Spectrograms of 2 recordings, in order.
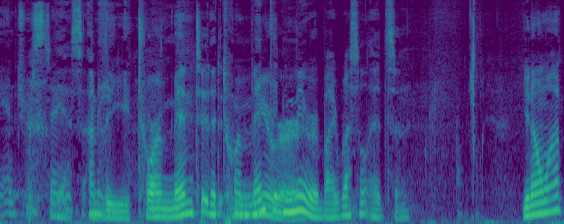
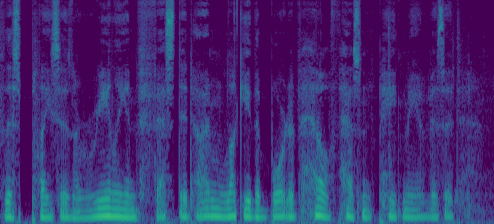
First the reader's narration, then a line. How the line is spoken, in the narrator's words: murmuring to himself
